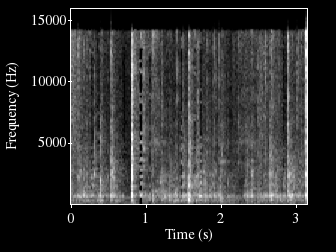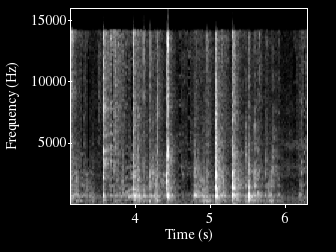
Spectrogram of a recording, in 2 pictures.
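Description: Spatula stirring thick brownie batter with chopped pecans in a mixing bowl: irregular light clicks and scrapes against the bowl.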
